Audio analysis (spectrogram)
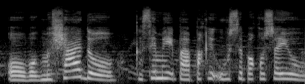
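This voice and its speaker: An actress playing a teasing but sensible young college sweetheart in a radio drama, pert and pressing. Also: female voice, a little high, normal speed, fairly bright tone, natural voice. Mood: earnest, secretive. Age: young adult. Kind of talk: Tagalog radio drama acting.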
